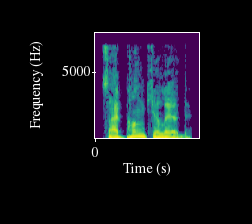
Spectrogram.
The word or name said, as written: sipunculid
